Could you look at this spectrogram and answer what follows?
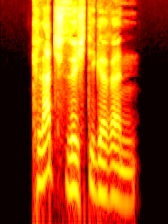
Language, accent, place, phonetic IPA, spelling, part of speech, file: German, Germany, Berlin, [ˈklat͡ʃˌzʏçtɪɡəʁən], klatschsüchtigeren, adjective, De-klatschsüchtigeren.ogg
- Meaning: inflection of klatschsüchtig: 1. strong genitive masculine/neuter singular comparative degree 2. weak/mixed genitive/dative all-gender singular comparative degree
